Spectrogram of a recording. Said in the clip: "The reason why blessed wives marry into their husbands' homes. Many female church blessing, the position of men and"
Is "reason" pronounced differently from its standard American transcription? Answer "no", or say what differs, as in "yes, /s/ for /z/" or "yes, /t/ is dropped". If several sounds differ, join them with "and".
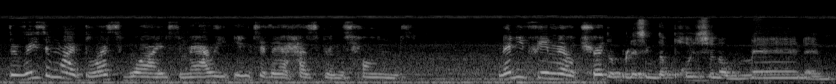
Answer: no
